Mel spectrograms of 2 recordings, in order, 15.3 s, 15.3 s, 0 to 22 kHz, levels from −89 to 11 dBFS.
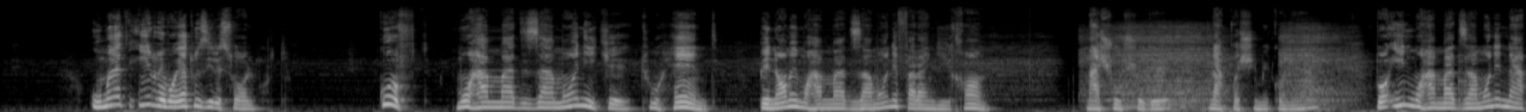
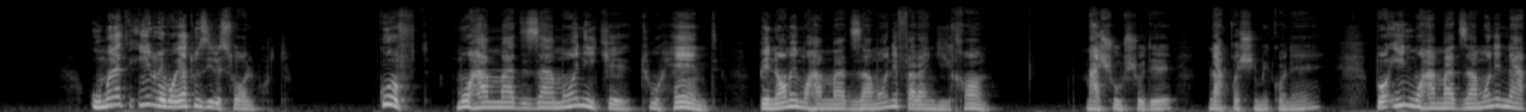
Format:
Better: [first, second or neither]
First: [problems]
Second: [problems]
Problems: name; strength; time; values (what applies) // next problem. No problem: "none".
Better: second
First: household noises; noticeable; throughout; 15 dB below the speech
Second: none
